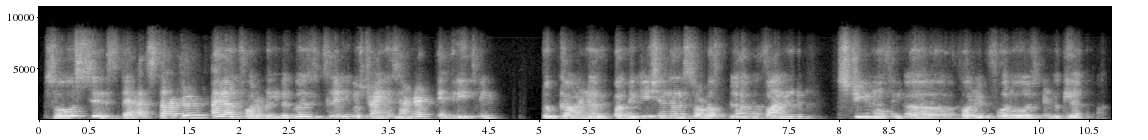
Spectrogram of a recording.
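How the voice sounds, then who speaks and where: A man's voice: on the high side, moderate pace, lo-fi sound. A man in a focus group, explaining his views steadily. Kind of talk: casual discussion. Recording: echoey distant meeting recording.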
